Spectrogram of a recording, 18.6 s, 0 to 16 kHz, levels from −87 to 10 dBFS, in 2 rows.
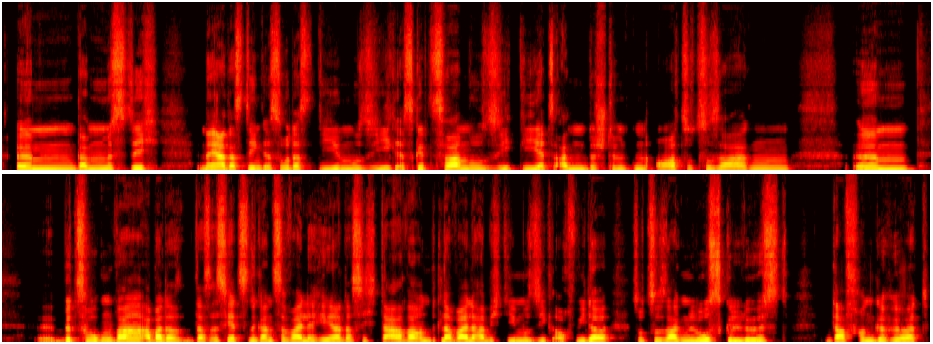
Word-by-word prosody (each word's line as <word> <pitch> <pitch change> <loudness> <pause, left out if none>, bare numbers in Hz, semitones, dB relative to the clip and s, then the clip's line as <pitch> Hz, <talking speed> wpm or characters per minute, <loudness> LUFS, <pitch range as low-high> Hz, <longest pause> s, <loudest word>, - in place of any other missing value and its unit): Ähm, 125 0 +2
dann 125 +2 +1
müsste 155 +1 -1
ich 150 0 -3 0.4
na 130 - -3
ja, 160 0 +7
das 130 -2 -1
Ding 150 0 -1
ist - - -4
so, 145 - -3
dass 135 -1 -4
die 130 +1 -3
Musik 125 +3 -5
es - - -7
gibt 150 0 -3
zwar 145 -3 +6
Musik, 130 0 -5
die 130 -1 -5
jetzt 130 0 -2
an 125 -1 -1
'n - - -10
bestimmten 125 +1 -7
Ort 145 +5 -1
sozusagen 135 +1 -4 0.6
ähm, 115 -2 0 0.5
äh, 390 -2 -11
bezogen 165 +6 -1
war. 165 +4 +6
Aber 145 - +7
da 130 -2 +1
das 130 -1 -3
ist 150 +1 -4
jetzt 140 -1 -2
'ne 130 - -2
ganze 130 +1 -2
Weile 125 0 +3
her, 130 +6 0
dass 155 0 -4
ich 150 +1 -13
da 160 - +2
war, 150 -2 +5
und 135 -3 -2
mittlerweile 130 +2 +4
habe 130 +1 0
ich 135 0 -16
die 130 0 -6
Musik 130 +1 -6
auch - - -7
wieder 130 -1 +4 0.2
sozusagen 125 -1 0
losgelöst 125 0 +1 0.3
davon 125 +2 0
gehört, 125 +5 0
130 Hz, 170 wpm, -22 LUFS, 125-145 Hz, 0.6 s, ja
